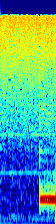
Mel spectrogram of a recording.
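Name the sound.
outgoing phone call ringing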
